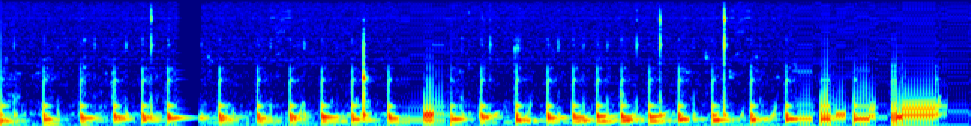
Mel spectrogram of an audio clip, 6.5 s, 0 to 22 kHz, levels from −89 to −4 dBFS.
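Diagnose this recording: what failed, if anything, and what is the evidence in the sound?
Call audio freeze at 1.17 to 1.34 s, in the network and jitter-buffer stage. The last sound is drawn out into a fading, buzzy continuation for about 148 ms, then the audio resumes exactly where it left off, so nothing is lost, but everything afterward runs about 148 ms late. The likely cause is packets delayed in transit, draining the jitter buffer and forcing the receiver to extend the final sound until delivery restarted.

Robotic sound from repeated short buffers appears at 2.68 to 3.00 s and again from 5.33 s to the end, in the driver or buffer stage. Both stretches carry a rigid, metallic 50 Hz buzz that loosely tracks the underlying audio. That pitch corresponds to a 20 ms segment being looped, and most of each stretch is made of repeats rather than fresh audio. The likely cause is audio arriving too infrequently, so the software replays the last short buffer while the real content is skipped.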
